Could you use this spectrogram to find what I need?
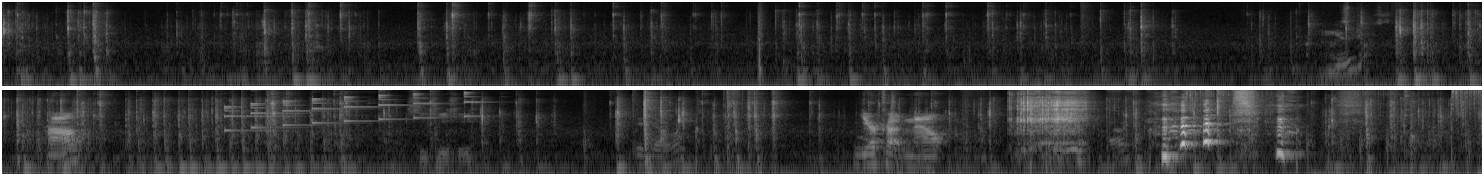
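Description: Footsteps patter quickly over ground.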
